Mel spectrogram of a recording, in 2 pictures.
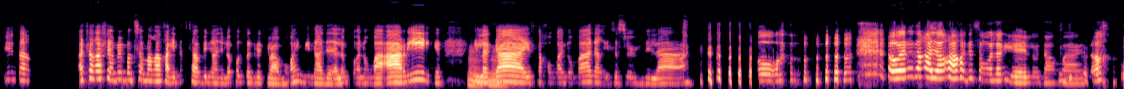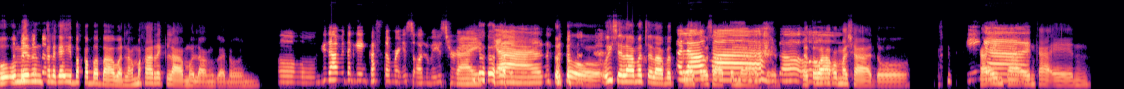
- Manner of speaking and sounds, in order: distorted speech; stressed: "maaaring ilagay"; laugh; laugh; chuckle; laugh; in English: "customer is always right"; laugh; tapping; laugh; scoff
- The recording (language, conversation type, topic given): Filipino, unstructured, Bakit may mga taong mahilig magreklamo araw-araw?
